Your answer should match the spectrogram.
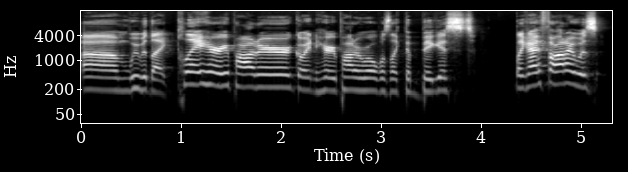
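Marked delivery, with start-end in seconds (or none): none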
